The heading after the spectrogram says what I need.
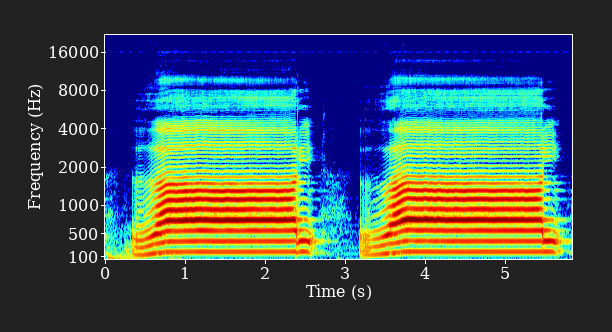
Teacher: Number 2، صفت جہر کی وجہ سے اس حرف کی آواز میں بلندی ہوگی، ذال۔ نمبر 3، صفت رخوت کی وجہ سے اس حرف کو نرمی کے ساتھ ادا کریں گے، ذال ذال۔ نمبر 4، صفت استفعال اور انفتاح کی وجہ سے اس حرف کو خوب باریک ادا کریں گے، ذال ذال۔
